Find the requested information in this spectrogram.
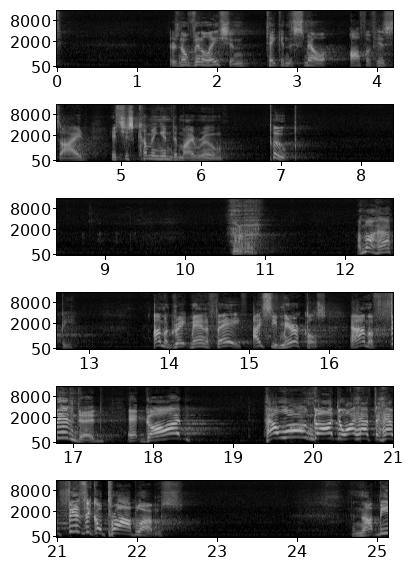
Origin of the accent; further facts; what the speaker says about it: Kansas, United States; I'm from Kansas. We're not enlightened.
